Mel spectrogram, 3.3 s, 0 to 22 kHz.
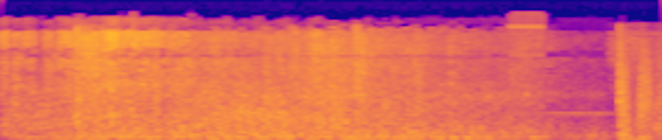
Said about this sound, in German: Fast 3000 Tonnen Ammoniumnitrat gingen in die Luft. Die Rauchwolke, die danach wie ein Atompilz in den Himmel über Beirut stieg, wurde ungezählte Male mit Handys fotografiert oder gefilmt.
